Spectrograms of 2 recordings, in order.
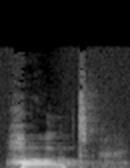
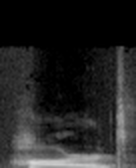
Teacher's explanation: a gente não consegue né ah perceber a presença do r retroflex no inglês britânico no inglês americano a gente tem a presença do r retroflexo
